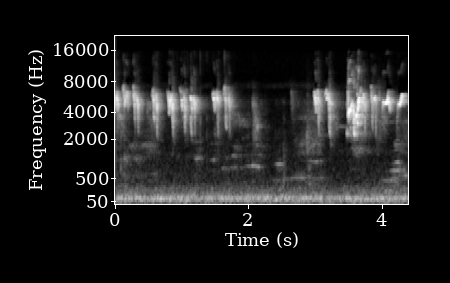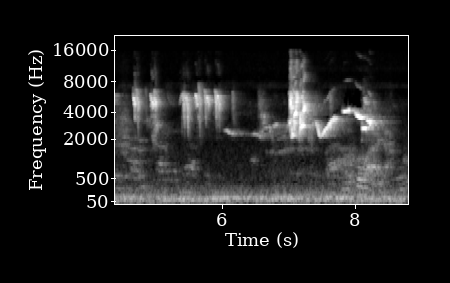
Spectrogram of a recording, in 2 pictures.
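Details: Kolibri ninja in full, busy song: rapid series of sharp high chirps in clusters, then a rising slurred whistle and scratchy bursts toward the end, over a faint low hum.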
